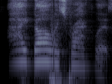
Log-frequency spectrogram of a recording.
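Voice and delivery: shrill, high, loud, full-throated tearful scream. Retelling a scene where the mayor answers Nami, acting out Boodle's tearful scream. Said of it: "Boodle just kind of screams".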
